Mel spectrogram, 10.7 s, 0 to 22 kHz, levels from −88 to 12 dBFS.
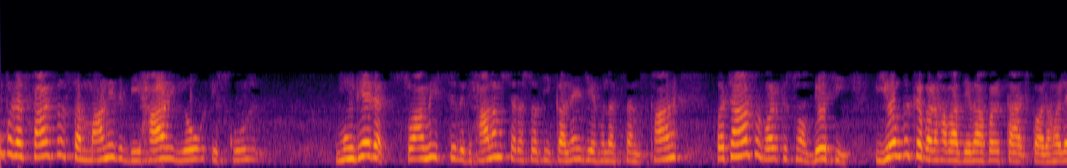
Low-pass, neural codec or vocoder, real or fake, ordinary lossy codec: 3.6 kHz; codec, 16 kHz in and 24 kHz out, 1 kbps, XY-Tokenizer; fake; none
